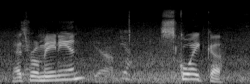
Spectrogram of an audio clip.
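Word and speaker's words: scoică: how do you say it in your language squa that's Romanian yeah yeah squa it's a squa s I learned a new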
